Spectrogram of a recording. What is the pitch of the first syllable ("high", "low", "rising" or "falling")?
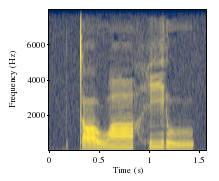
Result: low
